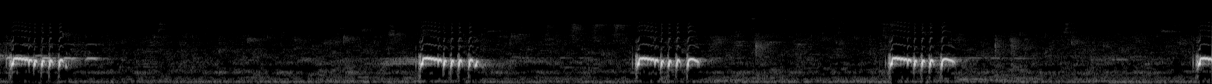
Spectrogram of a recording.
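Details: Zebra dove reacting to master song, giving about five whistled phrases spaced around two and a half seconds apart. Each opens with a note, rattles through fast even pulses and ends in a held coo.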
